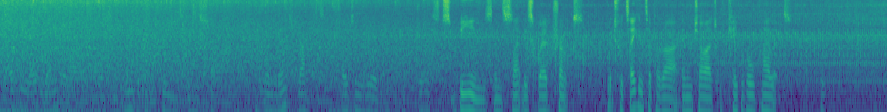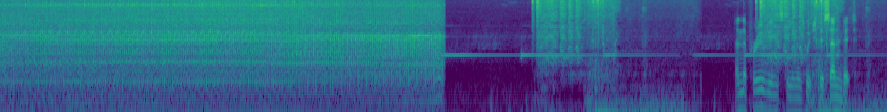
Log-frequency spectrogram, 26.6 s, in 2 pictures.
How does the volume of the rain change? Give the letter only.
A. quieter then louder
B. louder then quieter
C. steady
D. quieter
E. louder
D.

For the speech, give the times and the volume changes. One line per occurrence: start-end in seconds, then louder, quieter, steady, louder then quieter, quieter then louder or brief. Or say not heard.
0.1-12.4 louder
24.3-26.5 brief.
